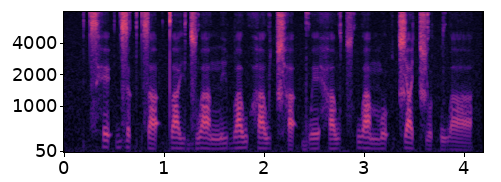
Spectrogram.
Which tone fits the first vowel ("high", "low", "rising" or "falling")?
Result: high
